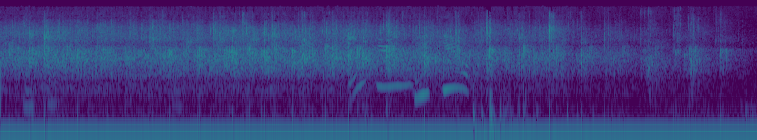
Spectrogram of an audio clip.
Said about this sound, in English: So will you guys give a round of applause for these guys and say thank you?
